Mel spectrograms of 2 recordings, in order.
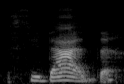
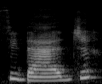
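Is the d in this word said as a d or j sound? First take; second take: d; j. First: The d before i keeps a d sound. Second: The d before i sounds like a j. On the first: This is the European pronunciation. "Whereas the Europeans will pronounce it as cidade" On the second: This is the Brazilian pronunciation. "the Brazilians will pr pronounce it as cidade"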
